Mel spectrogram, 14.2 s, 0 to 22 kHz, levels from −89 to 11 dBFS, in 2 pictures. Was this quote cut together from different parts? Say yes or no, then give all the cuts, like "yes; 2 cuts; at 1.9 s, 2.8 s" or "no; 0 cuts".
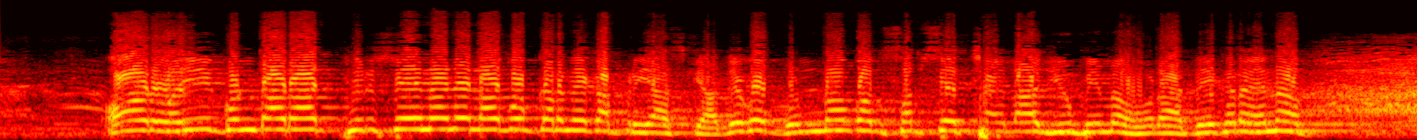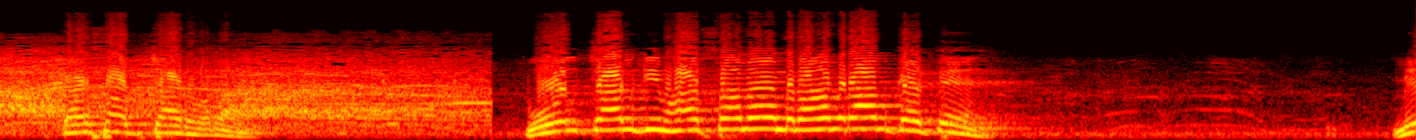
yes; 1 cut; at 9.6 s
